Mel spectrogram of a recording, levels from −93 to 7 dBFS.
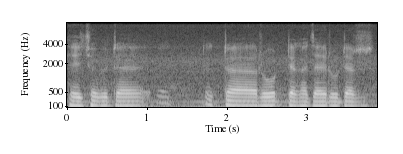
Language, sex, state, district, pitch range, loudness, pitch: Bengali, male, Tripura, West Tripura, 110-115 Hz, -15 LUFS, 115 Hz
